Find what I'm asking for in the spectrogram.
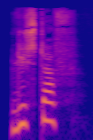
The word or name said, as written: lysstof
